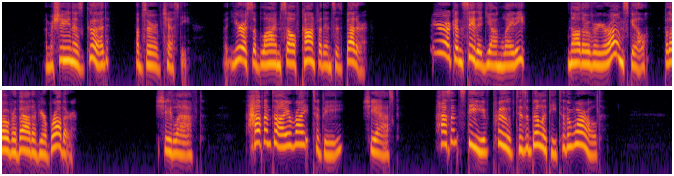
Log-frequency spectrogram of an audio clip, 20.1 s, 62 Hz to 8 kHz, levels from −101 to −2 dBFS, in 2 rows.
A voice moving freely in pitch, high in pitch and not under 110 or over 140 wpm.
Yes: wide, 5.9 semitones; high, 240 Hz; slow, 135 wpm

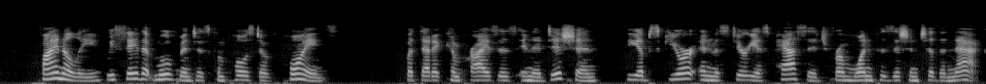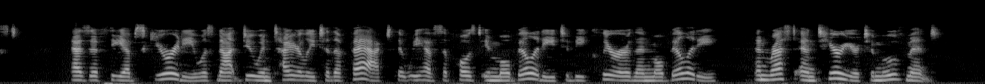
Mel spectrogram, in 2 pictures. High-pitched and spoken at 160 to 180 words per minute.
Yes: high, 195 Hz; average, 165 wpm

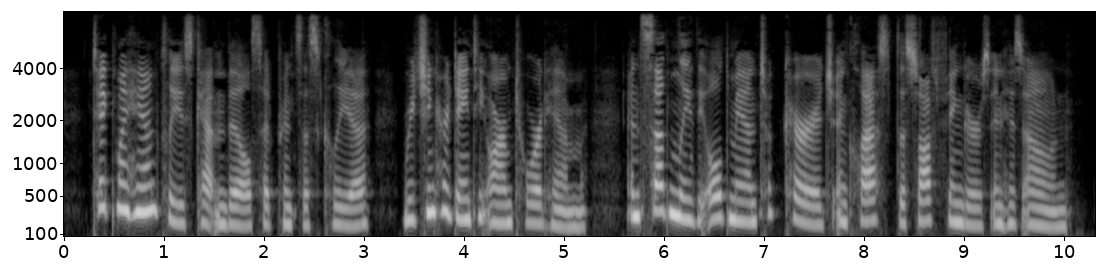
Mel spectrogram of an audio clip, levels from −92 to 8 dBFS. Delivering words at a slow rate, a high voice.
No: average, 175 wpm; high, 205 Hz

